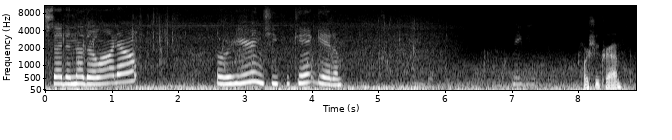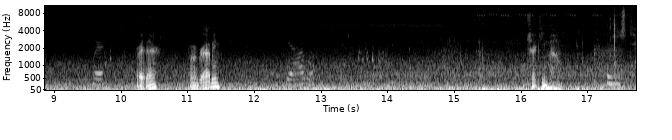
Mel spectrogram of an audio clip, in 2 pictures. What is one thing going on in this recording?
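Water splashes and sloshes around wading legs.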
